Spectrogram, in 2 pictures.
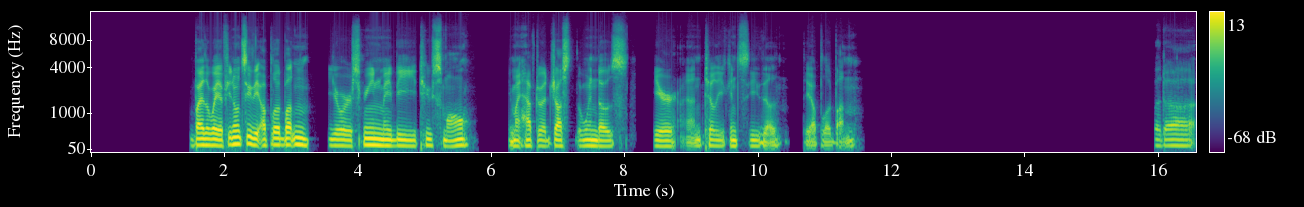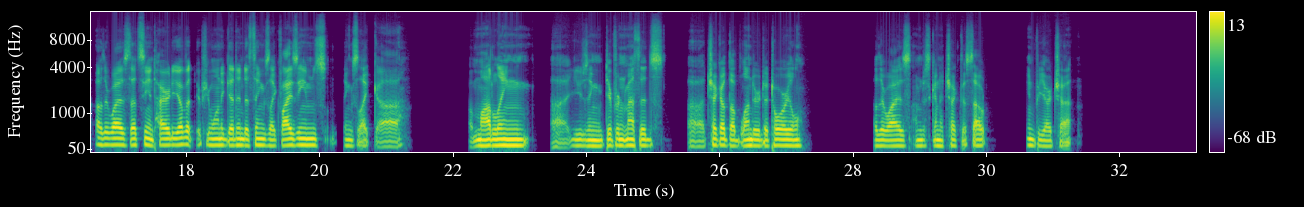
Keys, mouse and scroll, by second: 28.3 click, 29.6 click, 32.8 click.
